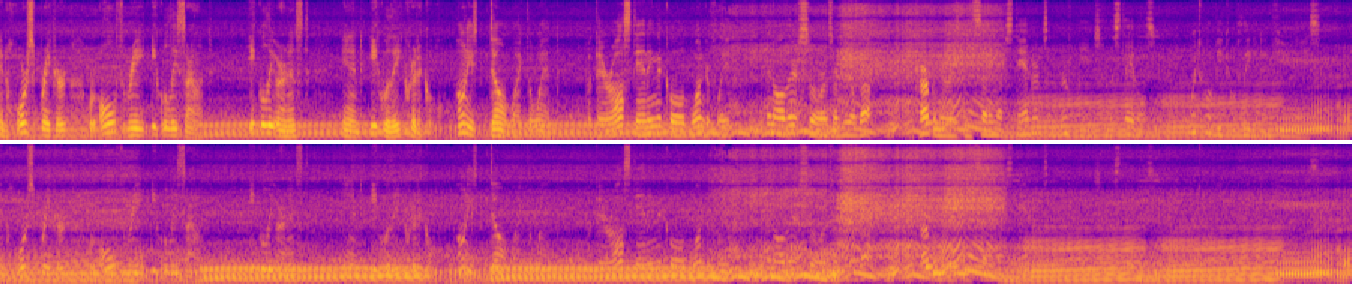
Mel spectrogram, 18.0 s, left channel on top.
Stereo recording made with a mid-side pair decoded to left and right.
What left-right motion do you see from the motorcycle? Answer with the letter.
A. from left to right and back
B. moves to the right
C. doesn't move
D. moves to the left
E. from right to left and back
C.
